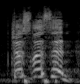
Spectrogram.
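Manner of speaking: high, pleading mock wife; wife's plea. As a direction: beg him to just listen. Voices wife's plea to husband.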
